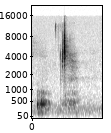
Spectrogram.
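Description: A computer mouse click opens a search result: one short, sharp click, faint and alone.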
